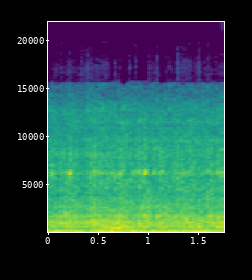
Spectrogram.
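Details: 2004 Chrysler PT Cruiser at idle after new plugs, wires and sensor and vacuum-leak fixes: uneven, stumbling idle with an irregular beat, still missing with knocking heard; timing belt suspected out of time.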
